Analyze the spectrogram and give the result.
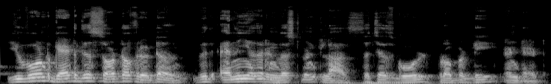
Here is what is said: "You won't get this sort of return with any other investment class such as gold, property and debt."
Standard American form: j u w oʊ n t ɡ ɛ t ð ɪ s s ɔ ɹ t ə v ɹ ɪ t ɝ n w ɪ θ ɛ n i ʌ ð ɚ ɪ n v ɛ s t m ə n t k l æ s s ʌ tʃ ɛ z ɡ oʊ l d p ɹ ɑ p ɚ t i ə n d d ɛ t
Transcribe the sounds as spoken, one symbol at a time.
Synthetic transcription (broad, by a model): j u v oʊ n t ɡ ɛ t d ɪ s s ɔ ɹ t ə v ɹ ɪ t ɝ n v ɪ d ɛ n i ʌ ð ɚ ɪ n v ɛ s t m ə n t k l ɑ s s ʌ tʃ ɛ z ɡ oʊ l d p ɹ ɑ p ɚ t i ə n d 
